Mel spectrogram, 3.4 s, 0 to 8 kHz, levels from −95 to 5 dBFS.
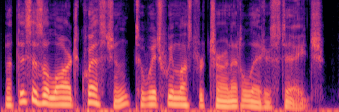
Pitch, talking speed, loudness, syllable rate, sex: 125 Hz, 265 wpm, -16 LUFS, 6.3 syllables/s, male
